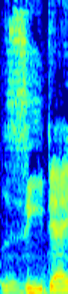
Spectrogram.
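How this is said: The letter Z is said the American way.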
